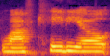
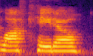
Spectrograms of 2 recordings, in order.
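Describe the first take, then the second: First: The name ends with a 'dee-oh' sound. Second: The name ends with a 'toe' sound. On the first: The speaker believes this is the real pronunciation. "I think it's like Lafcadio" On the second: Someone else said it this way. "She pronounced it Lofcato"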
